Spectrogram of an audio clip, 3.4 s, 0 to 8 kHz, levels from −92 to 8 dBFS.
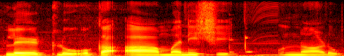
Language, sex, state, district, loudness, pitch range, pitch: Telugu, male, Andhra Pradesh, Sri Satya Sai, -16 LUFS, 110-125 Hz, 115 Hz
